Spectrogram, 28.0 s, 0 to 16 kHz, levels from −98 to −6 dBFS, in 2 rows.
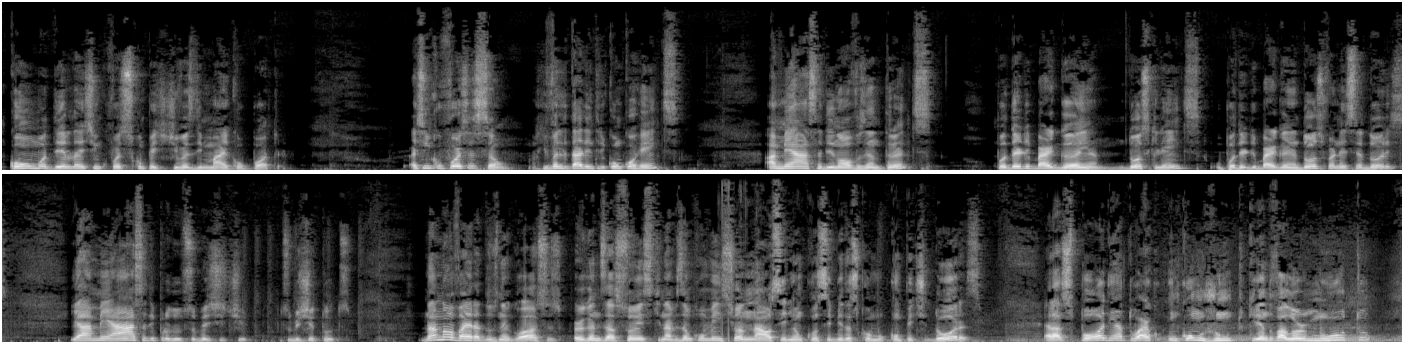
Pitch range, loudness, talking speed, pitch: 145-175 Hz, -21 LUFS, 135 wpm, 160 Hz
